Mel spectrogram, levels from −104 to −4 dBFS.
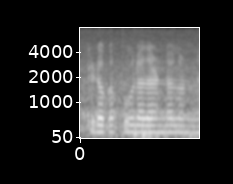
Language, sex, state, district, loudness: Telugu, female, Andhra Pradesh, Srikakulam, -17 LUFS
